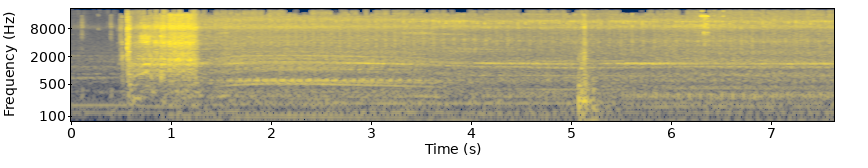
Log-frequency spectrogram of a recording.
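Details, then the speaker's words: Carbureted Suzuki F6A multicab, previously hard starting and misfiring, after carburetor and distributor cap cleaning and three new spark plugs: catches on one click and settles into a smooth steady idle. Finding: normal start and idle. "[Musika] Napansin niyo naman mga boss no one click and matining na siya so ang ibig sabihin nito ay nagamot na natin yung hard starting niya dahil one click matining na siya ba-bye"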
